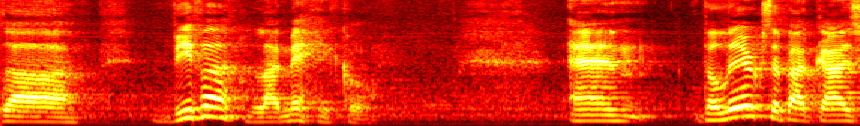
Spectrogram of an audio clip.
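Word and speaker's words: México: you would know that the correct pronunciation is mexico and not mexico that is when you're speaking spanish so i mean they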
